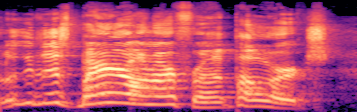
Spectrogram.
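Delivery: very high, silly put-on voice; mocking gushing posters. People showing off on Facebook, high mocking gush. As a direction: mimic excited braggers in a high pitch.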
